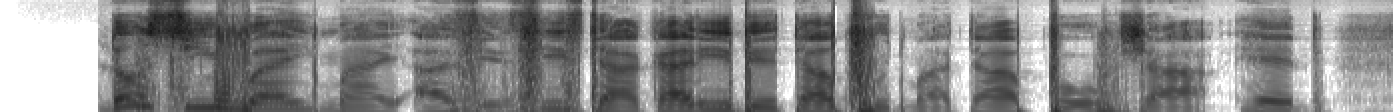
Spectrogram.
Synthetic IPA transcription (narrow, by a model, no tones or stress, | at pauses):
dõnsiwajmajʔazĩnsistakaɾibetapudmatapoʃahɛd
